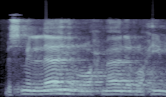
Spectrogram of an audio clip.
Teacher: سین ساکن ہے، اس میں ہمس ہوتا ہے، میم کی زیر کی وجہ سے لام اس میں جرا باریک پڑھیں گے۔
